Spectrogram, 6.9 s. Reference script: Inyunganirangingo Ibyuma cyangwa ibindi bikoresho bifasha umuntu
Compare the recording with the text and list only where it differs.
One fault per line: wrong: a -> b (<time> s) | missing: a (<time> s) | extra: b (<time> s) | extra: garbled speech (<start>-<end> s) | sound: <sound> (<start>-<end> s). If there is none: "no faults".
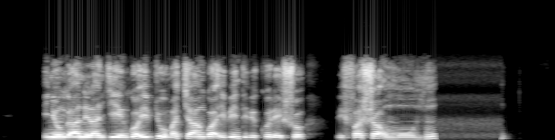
no faults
